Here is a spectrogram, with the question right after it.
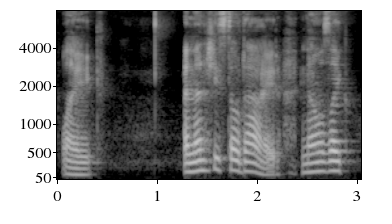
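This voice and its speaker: An ASMR content creator with a naturally gravelly, growly voice, talking to viewers in a candid, self-deprecating, rambling way. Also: mid-range voice, expressive, normal speed, mellow. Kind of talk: casual personal talk to viewers.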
